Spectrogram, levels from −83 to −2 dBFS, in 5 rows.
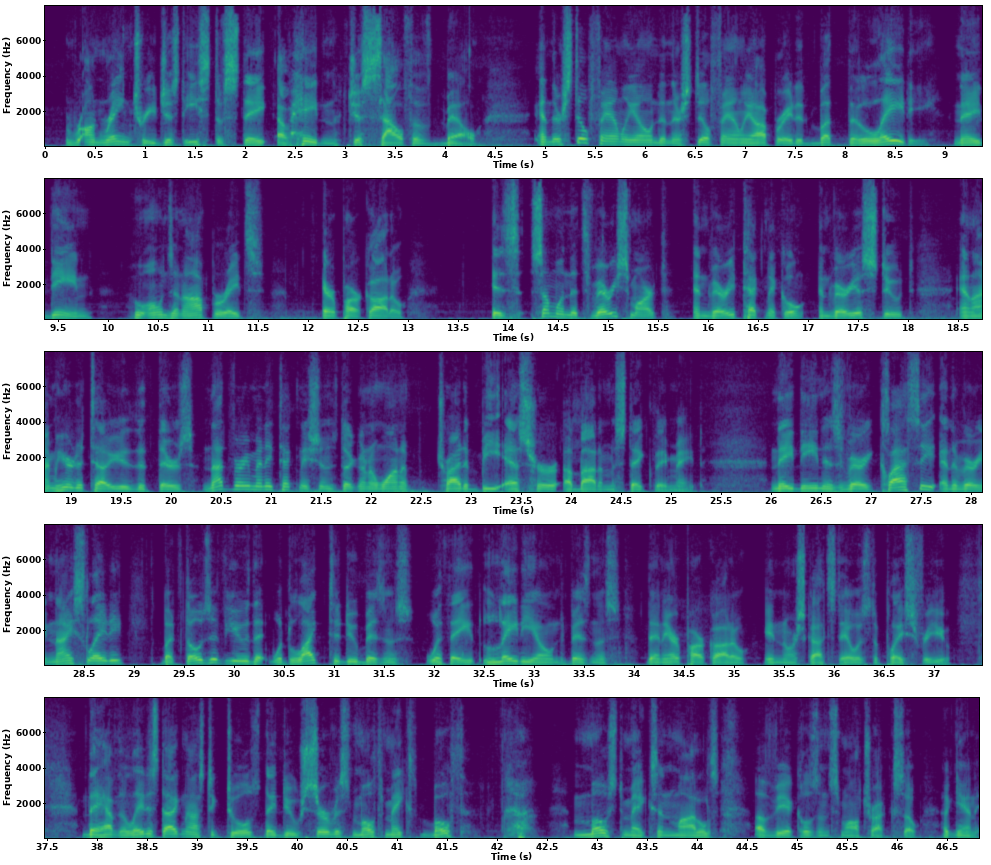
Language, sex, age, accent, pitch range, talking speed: English, male, 50-69, American, 100-125 Hz, 165 wpm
